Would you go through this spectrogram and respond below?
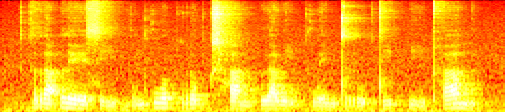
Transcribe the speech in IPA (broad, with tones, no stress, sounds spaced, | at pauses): k r a˦˥ ʔ l eː˧ s iː˨˩ b u˦˥ n k w o˥˩ k̚ r o˦˥ k̚ t͡ɕʰ a˧ ŋ p ɯ˧ a̯ w i˨˩ t̚ k w e˩˦ n t r u˨˩ ʔ t i˦˥ ʔ p iː˨˩ pʰ a˥˩ n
